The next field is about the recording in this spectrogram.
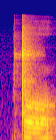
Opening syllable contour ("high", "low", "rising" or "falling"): low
